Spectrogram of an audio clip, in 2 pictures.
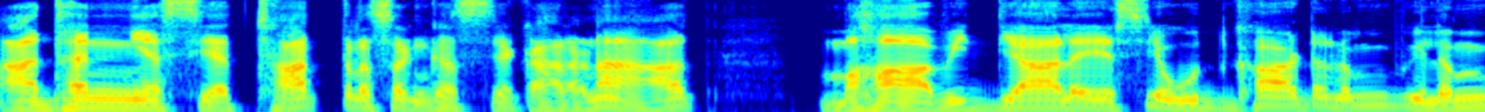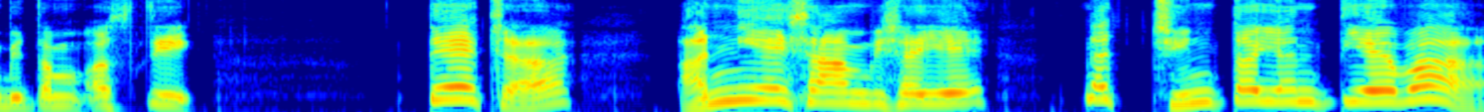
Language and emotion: Sanskrit, disgusted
